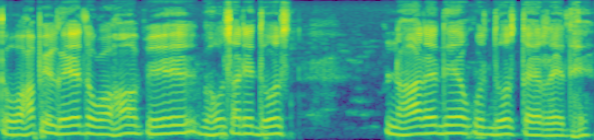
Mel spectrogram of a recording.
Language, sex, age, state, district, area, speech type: Hindi, male, 60+, Uttar Pradesh, Lucknow, rural, spontaneous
